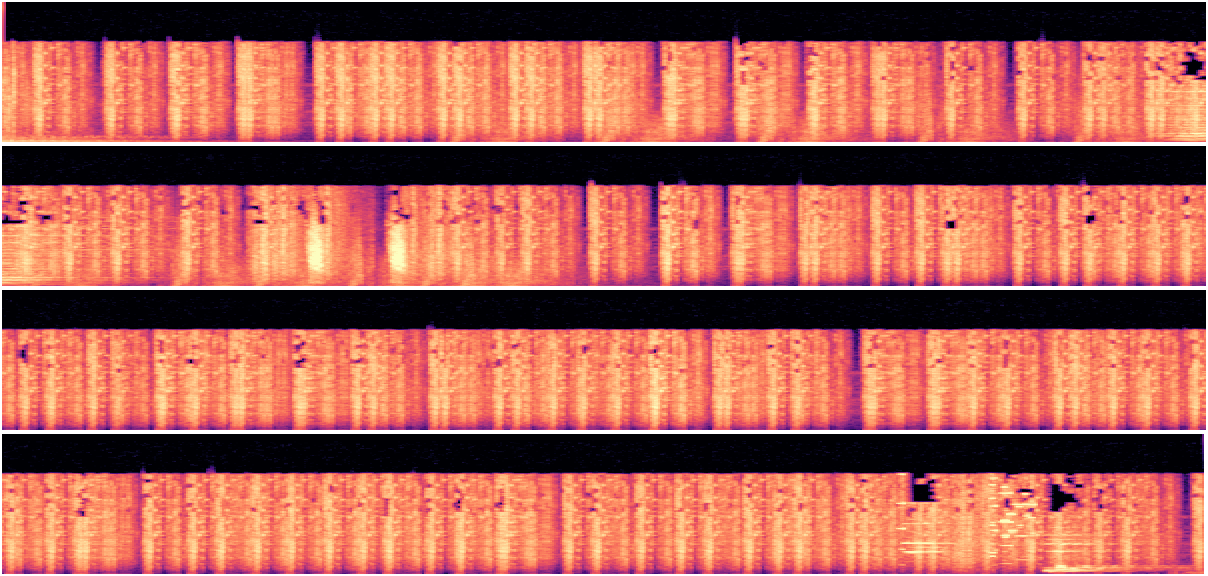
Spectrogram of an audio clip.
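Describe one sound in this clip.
Footsteps tread steadily on soft ground.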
